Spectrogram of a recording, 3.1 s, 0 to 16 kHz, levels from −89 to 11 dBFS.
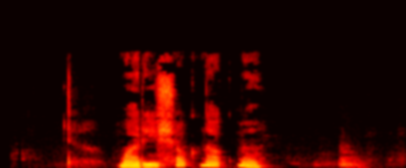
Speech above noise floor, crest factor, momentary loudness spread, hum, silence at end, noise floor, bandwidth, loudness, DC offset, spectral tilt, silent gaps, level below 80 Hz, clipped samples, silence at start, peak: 29 dB; 18 dB; 5 LU; none; 0.4 s; -51 dBFS; 11.5 kHz; -23 LUFS; under 0.1%; -5.5 dB/octave; none; -76 dBFS; under 0.1%; 0.9 s; -8 dBFS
